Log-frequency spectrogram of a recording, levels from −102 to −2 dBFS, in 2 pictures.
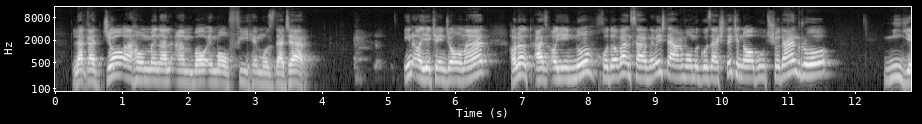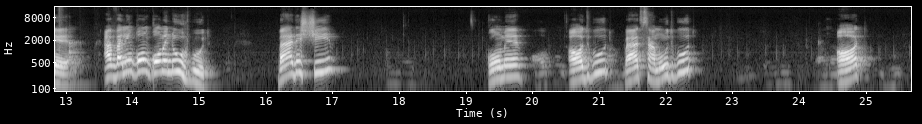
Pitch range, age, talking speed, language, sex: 170-255 Hz, 40-59, 90 wpm, Persian, male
